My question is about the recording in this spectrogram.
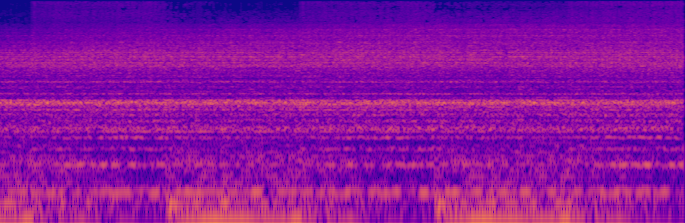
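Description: Techno track in a breakdown: sustained droning synth tones over long bass notes that swell and fade every few seconds, with no kick drum.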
